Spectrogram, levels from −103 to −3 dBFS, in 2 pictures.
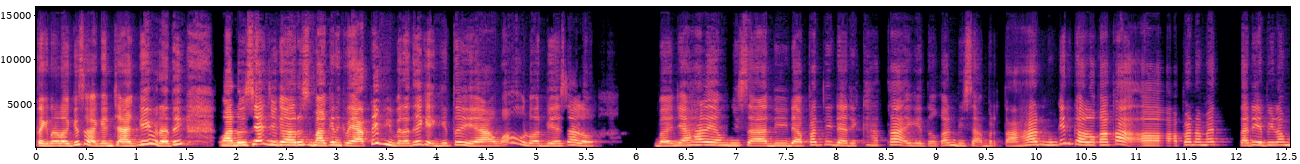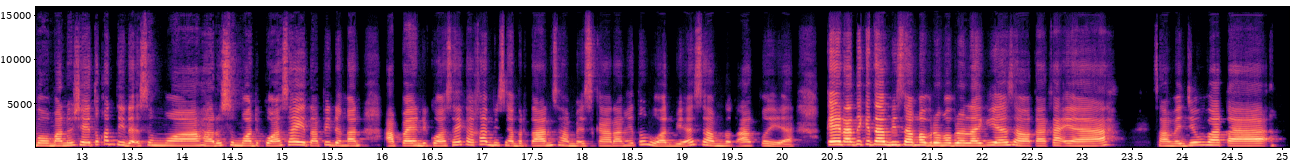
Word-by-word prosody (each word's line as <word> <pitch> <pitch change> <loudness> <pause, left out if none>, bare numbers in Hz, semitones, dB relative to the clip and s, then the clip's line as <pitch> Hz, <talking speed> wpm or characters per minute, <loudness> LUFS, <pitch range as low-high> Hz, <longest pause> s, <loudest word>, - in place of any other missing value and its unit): teknologi 240 - +4
semakin 245 -7 +4
canggih 235 - +6
berarti 355 +1 +6 0.4
manusia 290 +8 +7
juga 325 -3 +6
harus 315 +3 +5
semakin 285 +1 +5
kreatif 270 - +5
ibaratnya 265 +3 +2
kayak 295 -9 0
gitu 330 - +1
ya. 230 -5 +3
Wow, 280 +5 -4
luar 250 -4 0
biasa 240 +5 -2
loh, 225 -1 0 0.6
banyak 250 +4 +1
hal 320 +2 +2
yang 285 -1 -1
bisa 250 -2 0
didapat 255 +5 -2
nih 345 - -8
dari 260 -3 -2
Kakak 275 +1 -3
gitu 235 -2 -8
kan, 275 +5 -4
bisa 245 -6 -6
bertahan 255 +10 -2
mungkin 450 +10 -5
kalau 315 -5 +2
Kakak, 320 +5 +1 0.2
eee, 270 0 0 0.2
apa 320 +5 -3
namanya 325 +1 -5 0.2
tadi 275 +4 -1
bilang 305 +1 -4
bahwa 260 -2 -3
manusia 290 +4 -3
itu 350 - -7
kan 400 0 -7
tidak 315 -1 -3
semua 255 -2 -3
harus 250 +1 -4
semua 255 -3 -3
dikuasai 265 +6 -2
tapi 260 +5 -6
dengan 250 -3 -4 0.2
apa 240 +2 -1
yang 255 - -1
dikuasai 250 +7 -5
Kakak 330 +1 -4
bisa 275 -3 -6
bertahan 245 +2 -3
sampai 235 -4 -7
sekarang, 240 +1 -7
itu 265 +8 -9
luar 205 - -4
biasa 280 - -3
menurut 225 -1 -7
aku 225 +1 -6
ya. 185 -3 -6 0.3
Oke, 350 - +6
nanti 350 +3 +2
kita 365 -1 +4
bisa 320 -1 +1
ngobrol-ngobrol 275 -2 0
lagi 260 +3 -1
ya 295 +1 0
sama 250 -5 -2
Kakak 250 +1 -4
ya. 240 +2 -1 0.5
Sampai 235 -1 -5
jumpa, 300 0 -1
Kak. 250 0 0
265 Hz, 180 wpm, -18 LUFS, 245-310 Hz, 0.6 s, manusia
